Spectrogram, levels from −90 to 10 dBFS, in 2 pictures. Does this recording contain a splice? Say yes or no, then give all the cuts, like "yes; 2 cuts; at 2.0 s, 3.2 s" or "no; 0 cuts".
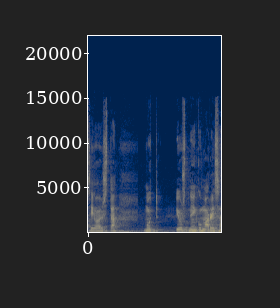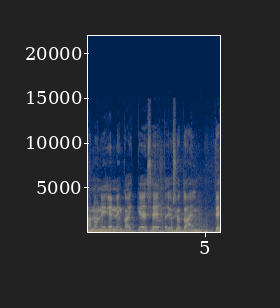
no; 0 cuts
